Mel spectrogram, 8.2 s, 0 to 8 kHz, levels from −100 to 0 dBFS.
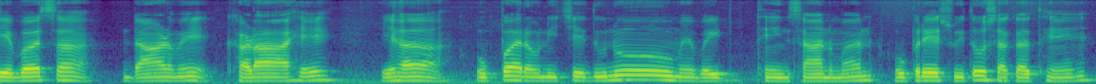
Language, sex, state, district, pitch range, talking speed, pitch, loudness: Chhattisgarhi, male, Chhattisgarh, Sarguja, 130-145 Hz, 160 wpm, 135 Hz, -17 LUFS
